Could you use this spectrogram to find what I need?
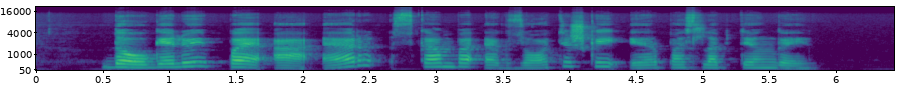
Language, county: Lithuanian, Vilnius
